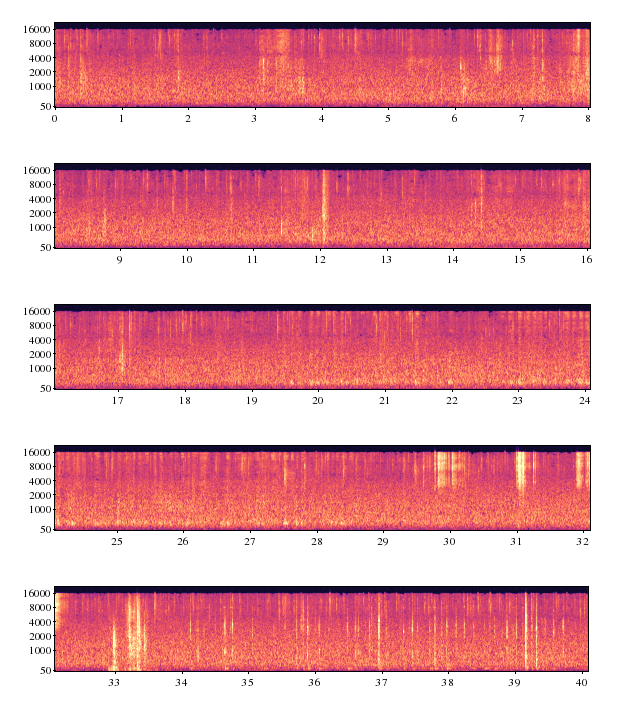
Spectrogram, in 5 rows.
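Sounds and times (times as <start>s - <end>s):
steady rain: 0.0s - 40.0s.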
